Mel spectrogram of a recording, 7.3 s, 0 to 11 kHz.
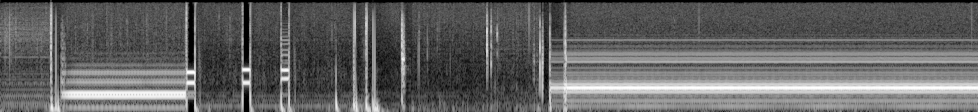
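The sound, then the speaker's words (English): A short steady tone and a quick run of dialing clicks and beeps, as the code 450 is dialed on a phone in the Franklin 4 exchange on Long Island, give way to a loud, continuous, buzzy old-fashioned telephone dial tone that holds steady to the end. “Picking up Larry's phone and dialing 450 would cause it to switch to an old-fashioned dial tone, which his phone normally didn't have.”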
